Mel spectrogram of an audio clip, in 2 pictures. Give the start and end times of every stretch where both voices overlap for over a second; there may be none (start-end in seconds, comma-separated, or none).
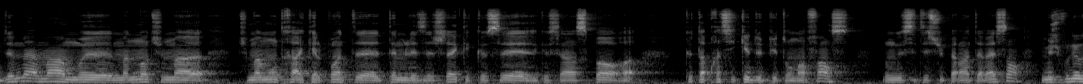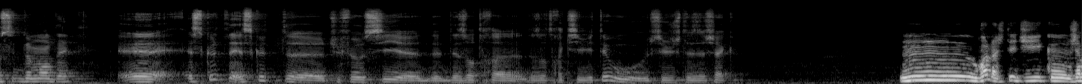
none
